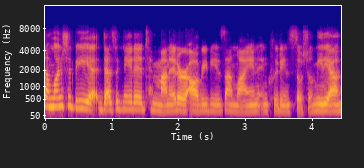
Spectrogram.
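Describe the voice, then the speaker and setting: A fairly quick delivery over a quiet background. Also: woman. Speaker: healthcare practice consultant. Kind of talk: webinar presentation. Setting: online webinar. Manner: fast.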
